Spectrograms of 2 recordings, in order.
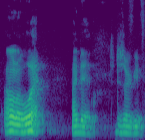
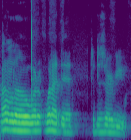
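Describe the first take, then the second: First: It is said with a sarcastic, weary tone. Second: It is said warmly and sincerely. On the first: The speaker feels burdened by the spouse. "Ten years later" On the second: The speaker feels lucky to have the spouse. "When I got married, I told my wife"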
